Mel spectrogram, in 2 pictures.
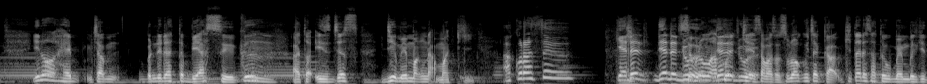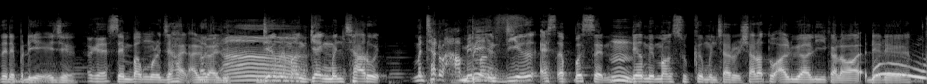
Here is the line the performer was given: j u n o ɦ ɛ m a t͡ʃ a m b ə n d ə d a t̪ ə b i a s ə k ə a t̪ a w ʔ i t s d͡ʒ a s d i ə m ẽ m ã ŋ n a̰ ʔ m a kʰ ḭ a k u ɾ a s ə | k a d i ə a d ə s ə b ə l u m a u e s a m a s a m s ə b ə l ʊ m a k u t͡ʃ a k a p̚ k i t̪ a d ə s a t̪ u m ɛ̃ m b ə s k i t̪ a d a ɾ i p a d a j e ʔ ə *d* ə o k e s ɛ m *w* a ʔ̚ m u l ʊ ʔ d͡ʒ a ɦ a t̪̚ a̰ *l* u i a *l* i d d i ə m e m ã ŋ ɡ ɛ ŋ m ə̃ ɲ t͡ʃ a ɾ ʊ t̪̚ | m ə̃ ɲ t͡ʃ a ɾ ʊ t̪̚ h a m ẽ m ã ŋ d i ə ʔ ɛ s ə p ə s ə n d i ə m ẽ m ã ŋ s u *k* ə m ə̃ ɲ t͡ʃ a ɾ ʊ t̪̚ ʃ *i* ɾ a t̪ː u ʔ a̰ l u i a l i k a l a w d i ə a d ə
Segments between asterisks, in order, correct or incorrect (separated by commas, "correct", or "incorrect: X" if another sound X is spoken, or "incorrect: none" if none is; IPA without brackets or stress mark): incorrect: d͡ʒ, incorrect: b, correct, correct, correct, incorrect: a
